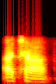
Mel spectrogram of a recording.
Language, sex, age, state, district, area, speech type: Dogri, male, 30-45, Jammu and Kashmir, Reasi, urban, conversation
